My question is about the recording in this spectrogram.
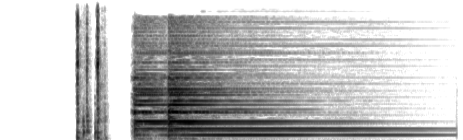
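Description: Sound effects for a subscribe-button animation: two quick mouse clicks, then a notification-bell ding that rings out and fades over about a second and a half.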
